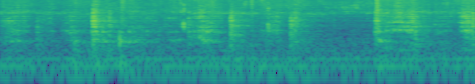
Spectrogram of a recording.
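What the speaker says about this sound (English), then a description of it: "we do have some pieces where the skin kind of stuck to the bottom of the pan, I'm going to go ahead and scrape that off" Salmon skin stuck to the bottom of a pan being scraped loose for salmon and shrimp fried rice, a run of close scraping and stirring strokes with a few metallic clinks, over a steady low kitchen hum.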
